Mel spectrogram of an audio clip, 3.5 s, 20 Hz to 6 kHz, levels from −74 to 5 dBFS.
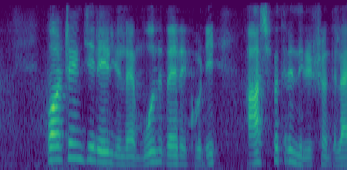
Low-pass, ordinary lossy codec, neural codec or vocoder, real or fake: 5.4 kHz; none; codec, 16 kHz, 0.8 kbps, ZipCodec; fake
